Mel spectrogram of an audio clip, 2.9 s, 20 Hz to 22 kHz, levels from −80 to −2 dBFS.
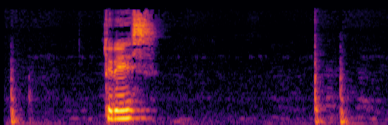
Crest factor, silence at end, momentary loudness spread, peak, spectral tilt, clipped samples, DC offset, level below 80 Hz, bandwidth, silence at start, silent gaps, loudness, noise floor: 20 dB; 0.3 s; 24 LU; 0 dBFS; -2.5 dB/octave; under 0.1%; under 0.1%; -58 dBFS; 16.5 kHz; 0.1 s; none; -13 LUFS; -56 dBFS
